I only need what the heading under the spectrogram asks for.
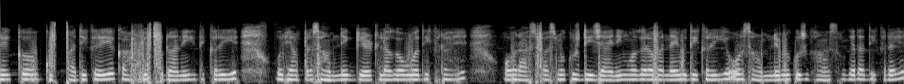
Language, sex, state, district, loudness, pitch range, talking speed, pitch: Hindi, male, Bihar, Begusarai, -14 LUFS, 215-230 Hz, 265 wpm, 225 Hz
